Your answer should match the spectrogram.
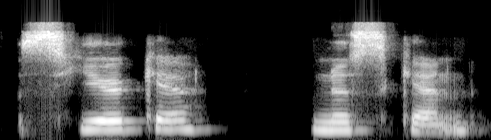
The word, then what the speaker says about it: Sjoeke Nüsken: Okay, I can pronounce it like really clearly and slowly. It sounds weird, but if I do it like that, but it's Sjoeke Nüsken.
